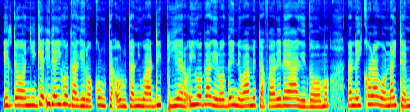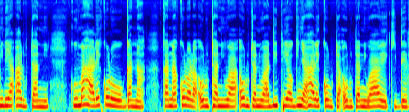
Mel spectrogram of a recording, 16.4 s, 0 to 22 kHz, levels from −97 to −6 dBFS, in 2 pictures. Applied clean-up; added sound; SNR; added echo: none; none; none; none.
